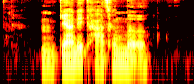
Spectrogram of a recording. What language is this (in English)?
Min Nan Chinese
